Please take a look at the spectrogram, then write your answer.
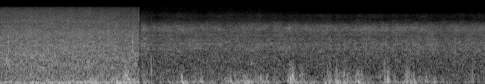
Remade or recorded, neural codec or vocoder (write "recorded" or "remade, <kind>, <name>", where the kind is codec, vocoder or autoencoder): remade, autoencoder, DAC-VAE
